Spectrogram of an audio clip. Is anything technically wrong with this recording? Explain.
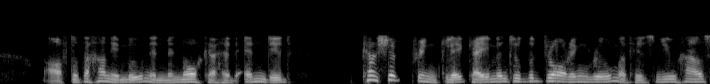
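Yes. The speech carries G.729 codec damage throughout. The coder rebuilds each 10 ms frame from a vocal tract filter, pitch predictor and few pulses, which fits an 8 kbit/s stream. Nothing passes above 3.8 kHz. Speech sounds rough and plainly synthetic.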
